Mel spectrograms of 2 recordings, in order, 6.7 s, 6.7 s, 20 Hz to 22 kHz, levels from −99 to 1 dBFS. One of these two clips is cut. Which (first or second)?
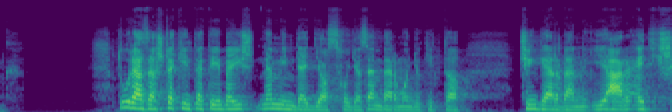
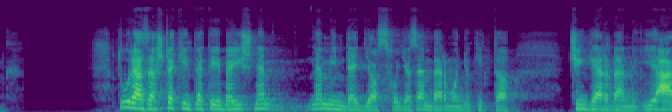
first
